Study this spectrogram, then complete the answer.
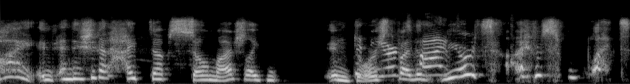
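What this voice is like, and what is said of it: Usual voice. Nothing is said of it.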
